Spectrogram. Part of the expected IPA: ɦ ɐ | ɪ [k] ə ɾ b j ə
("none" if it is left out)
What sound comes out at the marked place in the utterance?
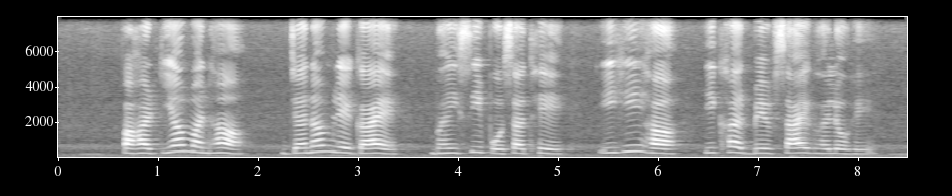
kʰ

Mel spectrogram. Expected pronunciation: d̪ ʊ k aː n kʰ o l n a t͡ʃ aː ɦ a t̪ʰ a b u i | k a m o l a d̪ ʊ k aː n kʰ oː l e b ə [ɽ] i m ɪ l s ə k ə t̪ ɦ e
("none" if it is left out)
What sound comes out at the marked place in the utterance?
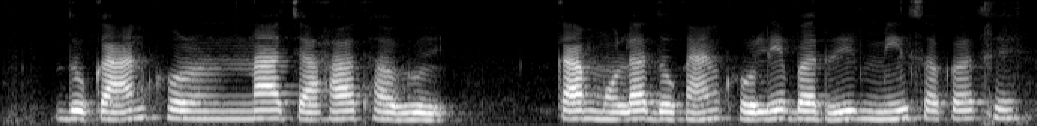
ɾ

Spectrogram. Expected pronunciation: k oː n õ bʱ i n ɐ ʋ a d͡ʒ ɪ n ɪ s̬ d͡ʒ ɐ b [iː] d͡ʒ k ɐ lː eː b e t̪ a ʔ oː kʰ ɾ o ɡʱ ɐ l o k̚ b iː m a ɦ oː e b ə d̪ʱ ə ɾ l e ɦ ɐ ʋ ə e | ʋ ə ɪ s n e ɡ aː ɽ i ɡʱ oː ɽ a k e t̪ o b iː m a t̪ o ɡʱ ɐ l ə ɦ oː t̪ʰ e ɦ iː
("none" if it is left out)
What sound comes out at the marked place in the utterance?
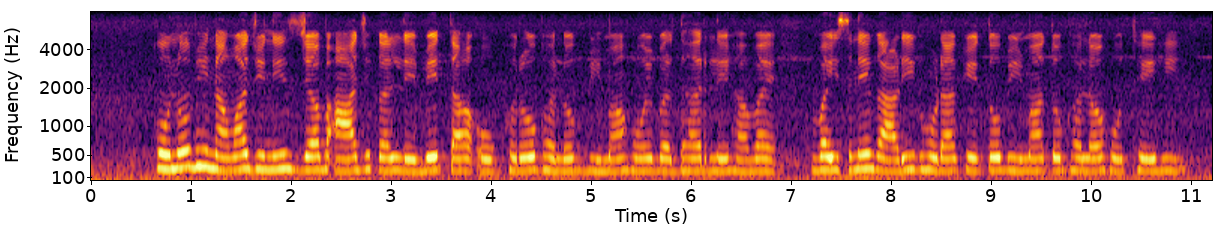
aː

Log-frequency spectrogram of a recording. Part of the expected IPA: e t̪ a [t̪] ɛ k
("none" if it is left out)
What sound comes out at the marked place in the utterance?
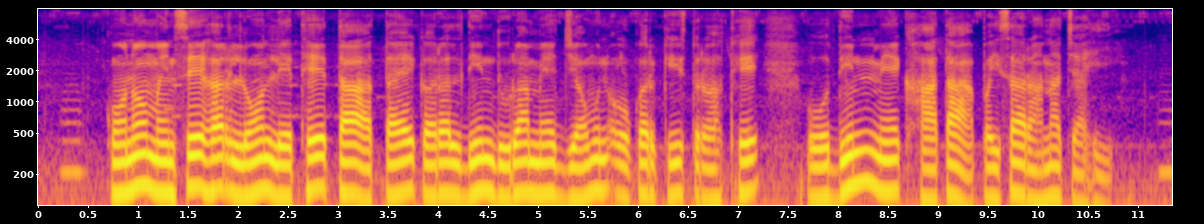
t̪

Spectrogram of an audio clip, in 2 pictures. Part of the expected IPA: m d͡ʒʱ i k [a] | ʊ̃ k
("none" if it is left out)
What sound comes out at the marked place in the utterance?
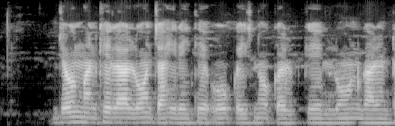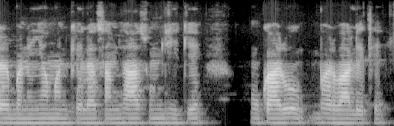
e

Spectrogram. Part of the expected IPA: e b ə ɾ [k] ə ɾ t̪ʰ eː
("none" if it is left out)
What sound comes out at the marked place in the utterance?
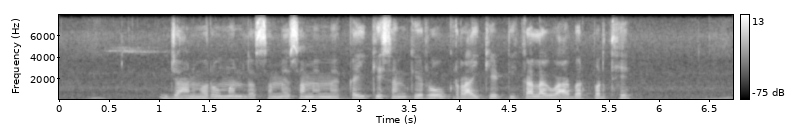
p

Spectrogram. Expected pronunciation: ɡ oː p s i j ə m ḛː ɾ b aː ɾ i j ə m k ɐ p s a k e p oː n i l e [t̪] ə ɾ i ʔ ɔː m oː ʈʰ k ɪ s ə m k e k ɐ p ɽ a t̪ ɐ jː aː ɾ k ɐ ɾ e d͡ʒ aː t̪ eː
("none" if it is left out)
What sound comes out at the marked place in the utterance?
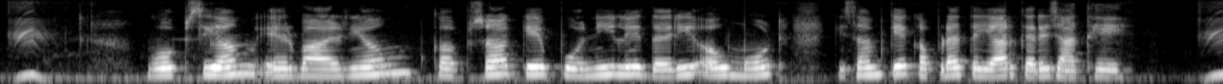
d̪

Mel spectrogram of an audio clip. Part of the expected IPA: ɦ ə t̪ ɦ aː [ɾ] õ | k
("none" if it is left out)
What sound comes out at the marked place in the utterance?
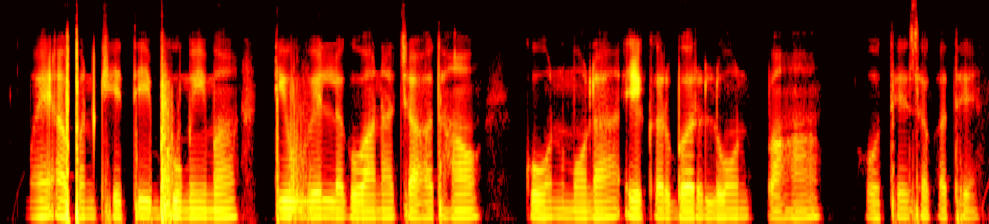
none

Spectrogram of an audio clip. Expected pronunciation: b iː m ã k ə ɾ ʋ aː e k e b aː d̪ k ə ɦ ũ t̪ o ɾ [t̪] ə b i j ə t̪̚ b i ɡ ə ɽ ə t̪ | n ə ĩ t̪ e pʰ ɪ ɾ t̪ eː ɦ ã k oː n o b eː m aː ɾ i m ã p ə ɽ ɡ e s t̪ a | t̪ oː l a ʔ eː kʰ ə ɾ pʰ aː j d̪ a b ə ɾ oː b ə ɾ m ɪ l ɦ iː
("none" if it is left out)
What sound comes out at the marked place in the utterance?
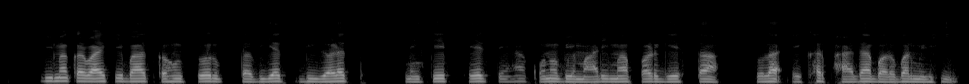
t̪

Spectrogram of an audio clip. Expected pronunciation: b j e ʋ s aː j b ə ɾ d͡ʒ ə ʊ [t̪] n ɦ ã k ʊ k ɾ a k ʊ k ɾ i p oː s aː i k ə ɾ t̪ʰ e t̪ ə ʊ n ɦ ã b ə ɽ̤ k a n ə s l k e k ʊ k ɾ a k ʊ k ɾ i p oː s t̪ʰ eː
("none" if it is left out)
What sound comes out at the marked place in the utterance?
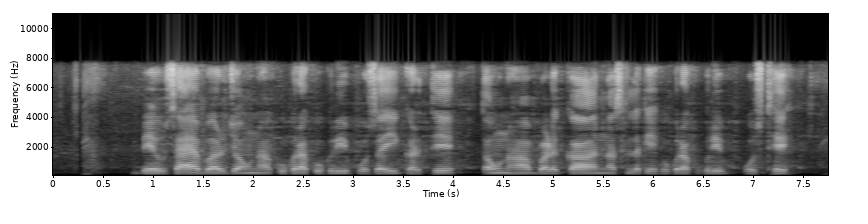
none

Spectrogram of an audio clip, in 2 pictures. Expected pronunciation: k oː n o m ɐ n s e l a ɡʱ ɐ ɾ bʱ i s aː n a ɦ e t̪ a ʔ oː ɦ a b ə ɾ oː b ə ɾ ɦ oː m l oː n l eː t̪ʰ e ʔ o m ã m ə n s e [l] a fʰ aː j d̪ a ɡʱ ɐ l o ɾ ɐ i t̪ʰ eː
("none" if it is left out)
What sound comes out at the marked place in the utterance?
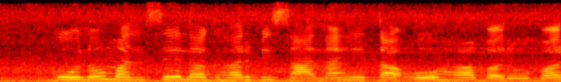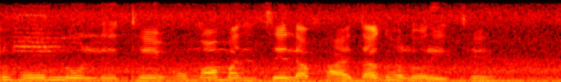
l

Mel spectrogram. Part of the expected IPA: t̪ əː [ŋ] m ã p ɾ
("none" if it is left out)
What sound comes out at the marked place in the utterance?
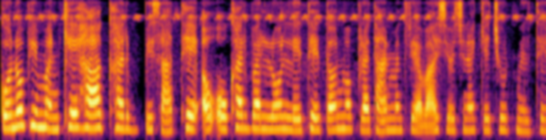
n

